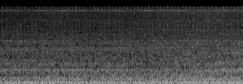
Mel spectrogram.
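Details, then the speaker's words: Subaru EJ207 boxer, fully warmed up after a temporary rebuild with available parts: steady, even burble at warm idle with no tapping or knocking; the engine is running normally. "скорее всего за гонялся вроде все нормально звуков посторонних нету на горячего недолго значился погони"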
